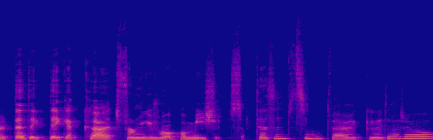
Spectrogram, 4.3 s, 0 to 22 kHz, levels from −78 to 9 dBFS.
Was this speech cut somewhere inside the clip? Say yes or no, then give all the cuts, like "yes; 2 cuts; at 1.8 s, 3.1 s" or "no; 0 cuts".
yes; 1 cut; at 2.4 s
